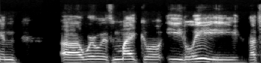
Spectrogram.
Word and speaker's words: Ely: noise every everything and uh we're with Michael E Lee that's how you pronounce the people from white red wedding the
